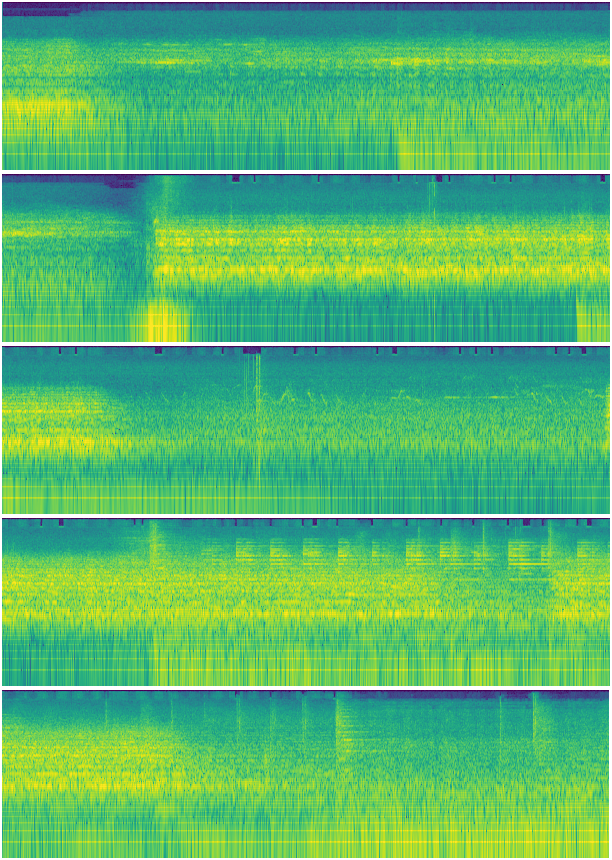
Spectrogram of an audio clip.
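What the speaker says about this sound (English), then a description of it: "As the train came speeding toward them" A train speeds along the tracks with loud, close horn blasts sounding in several long, sustained bursts over a steady rumble of rolling wheels.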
